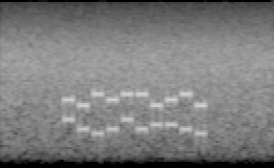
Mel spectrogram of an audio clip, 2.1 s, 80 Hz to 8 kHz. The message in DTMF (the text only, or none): 0435#67861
